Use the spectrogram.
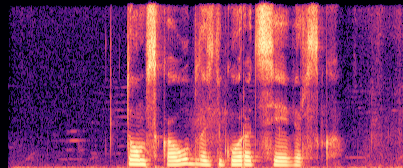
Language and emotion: Russian, neutral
